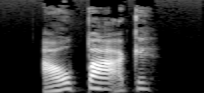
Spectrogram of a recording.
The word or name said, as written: afbarke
